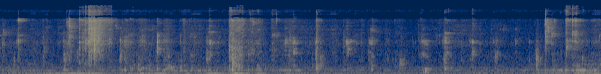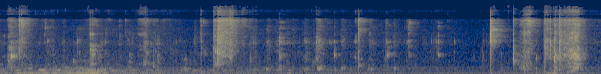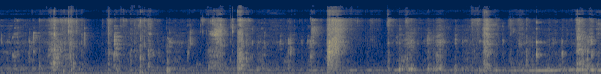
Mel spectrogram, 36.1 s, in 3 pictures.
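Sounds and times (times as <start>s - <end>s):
close chewing: 0.0s - 36.0s
crunchy toast bite: 1.4s - 3.3s, 16.1s - 20.4s, 28.1s - 34.6s.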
